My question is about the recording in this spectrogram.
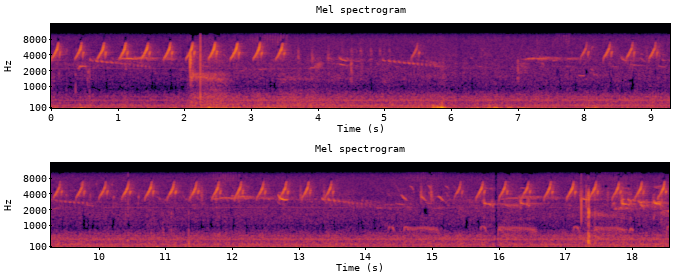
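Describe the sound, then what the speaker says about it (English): Birdsong in the African bush, with a southern boubou, red-backed shrikes and Cape turtle doves calling: repeated rapid bursts of high chirping trills in series, fairly close and clear over a quiet background. "Even more birdsong coming through. So we have southern boo-boo that's been calling. We have redback shrikes that have been calling."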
